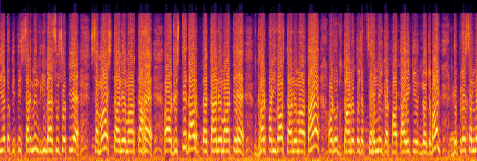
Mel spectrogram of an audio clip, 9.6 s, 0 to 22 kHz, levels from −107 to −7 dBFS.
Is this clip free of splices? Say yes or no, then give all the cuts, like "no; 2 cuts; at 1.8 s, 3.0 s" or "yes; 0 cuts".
yes; 0 cuts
